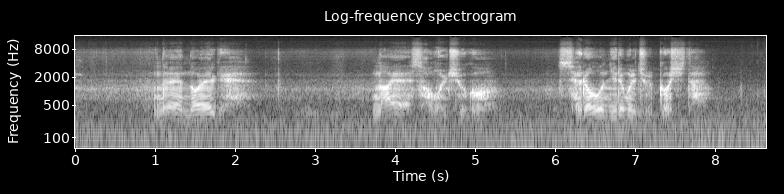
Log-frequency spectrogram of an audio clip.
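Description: An older man speaks calmly, heard through a television speaker.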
